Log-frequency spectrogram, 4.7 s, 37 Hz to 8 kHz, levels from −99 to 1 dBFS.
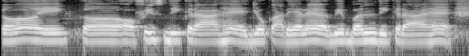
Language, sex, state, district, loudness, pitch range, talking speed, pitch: Hindi, female, Uttar Pradesh, Jyotiba Phule Nagar, -12 LUFS, 155-170 Hz, 165 wpm, 160 Hz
